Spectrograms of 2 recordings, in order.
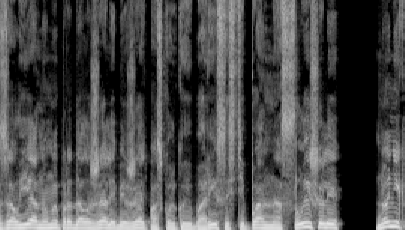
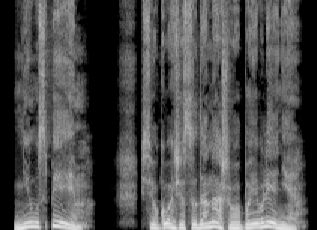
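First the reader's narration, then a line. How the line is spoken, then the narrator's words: Breathed out. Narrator (Russian): выдохнул он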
